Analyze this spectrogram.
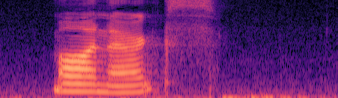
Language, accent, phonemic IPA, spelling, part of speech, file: English, US, /ˈmɑː.nɚkz/, monarchs, noun, En-us-monarchs.ogg
- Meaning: plural of monarch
